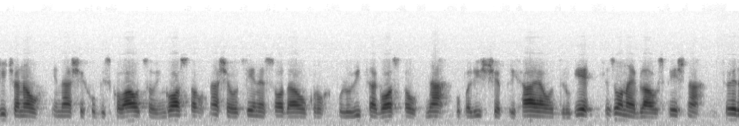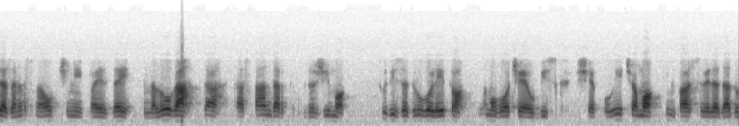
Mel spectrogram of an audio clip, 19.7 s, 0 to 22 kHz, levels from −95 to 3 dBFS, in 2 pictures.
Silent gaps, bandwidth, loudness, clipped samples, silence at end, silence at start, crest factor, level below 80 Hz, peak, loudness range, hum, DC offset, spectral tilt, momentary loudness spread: none; 8 kHz; -23 LUFS; under 0.1%; 0 s; 0 s; 24 dB; -70 dBFS; 0 dBFS; 4 LU; none; under 0.1%; -5 dB/octave; 15 LU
